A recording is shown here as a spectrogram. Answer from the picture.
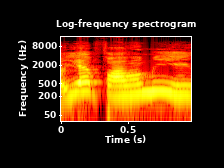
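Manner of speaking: put-on high, bright coaxing to a little kid; talking to a child. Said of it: "like a child".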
